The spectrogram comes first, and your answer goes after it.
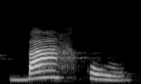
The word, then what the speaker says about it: barco: Na palavra barco, a letra re aparece aí antes da letra C, que é uma consoante, tá? Então, vamos pronunciar. Pronuncia aí junto com a pró, para a gente perceber o som forte da letra re.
